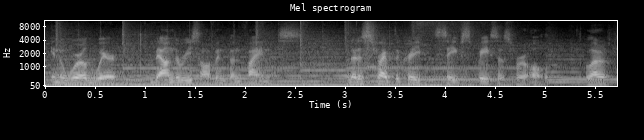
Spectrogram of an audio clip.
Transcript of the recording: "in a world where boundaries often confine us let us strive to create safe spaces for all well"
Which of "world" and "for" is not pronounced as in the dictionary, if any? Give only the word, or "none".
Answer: none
